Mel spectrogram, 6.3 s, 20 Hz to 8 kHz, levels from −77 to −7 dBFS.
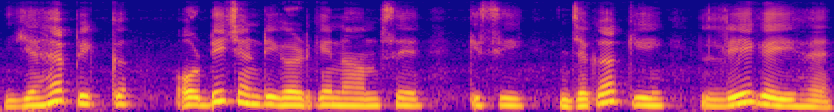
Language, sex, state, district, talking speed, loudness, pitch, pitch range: Hindi, female, Chandigarh, Chandigarh, 125 wpm, -15 LUFS, 145 Hz, 135-165 Hz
